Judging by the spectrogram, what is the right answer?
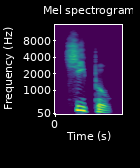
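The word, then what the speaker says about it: Zhipu: So it says Jipu, but I'm aware that it's not actually pronounced Jipu. It is Jipu. Jipu.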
